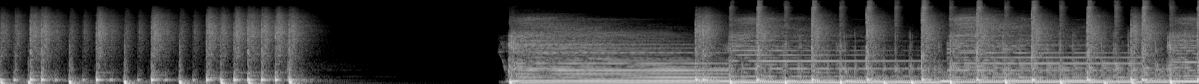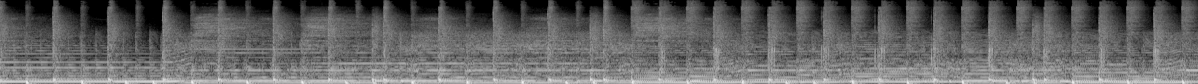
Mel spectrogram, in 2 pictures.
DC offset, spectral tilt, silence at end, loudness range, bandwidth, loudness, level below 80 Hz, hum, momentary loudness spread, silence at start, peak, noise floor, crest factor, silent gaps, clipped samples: under 0.1%; -5 dB/octave; 0 s; 6 LU; over 20 kHz; -15 LUFS; -24 dBFS; none; 4 LU; 0 s; 0 dBFS; -79 dBFS; 14 dB; none; under 0.1%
